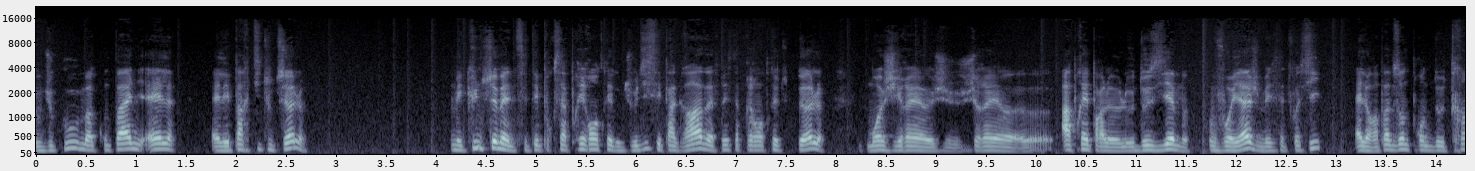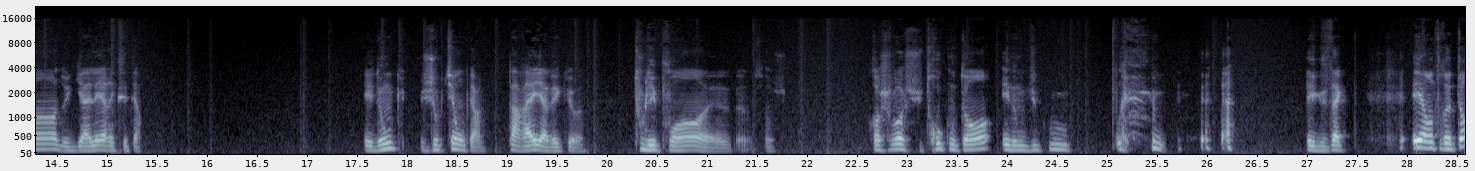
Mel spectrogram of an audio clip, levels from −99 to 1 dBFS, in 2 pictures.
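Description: No technical faults can be heard in this recording.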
